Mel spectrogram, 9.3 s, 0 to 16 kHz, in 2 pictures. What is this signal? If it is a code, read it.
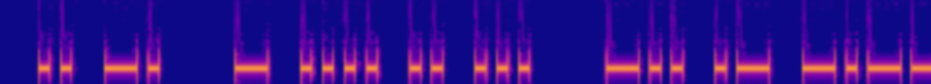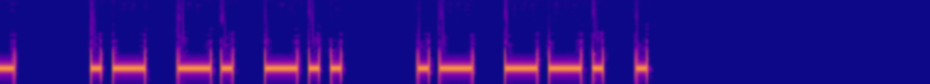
Morse code, heard as a keyed tone, about 22 wpm, 700 Hz. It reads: IN THIS DAY AND AGE
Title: Sets of 5 Words Encore 22wpm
